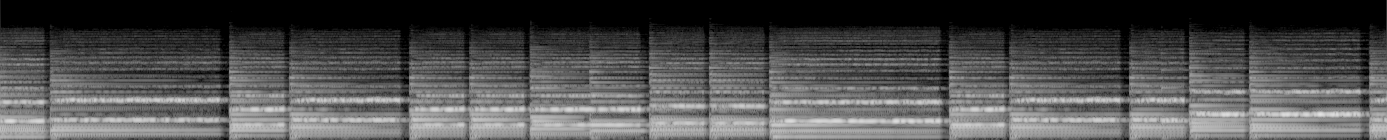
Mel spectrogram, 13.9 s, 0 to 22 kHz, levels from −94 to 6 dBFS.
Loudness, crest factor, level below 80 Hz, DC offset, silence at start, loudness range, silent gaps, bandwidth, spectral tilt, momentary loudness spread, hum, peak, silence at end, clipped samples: -16 LUFS; 12 dB; -50 dBFS; under 0.1%; 0 s; 1 LU; none; 8.4 kHz; -7 dB/octave; 4 LU; none; -4 dBFS; 0 s; under 0.1%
